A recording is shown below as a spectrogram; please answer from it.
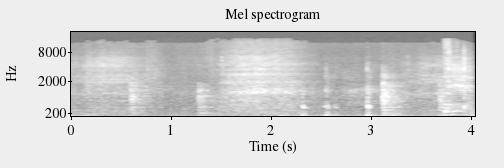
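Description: A person working through pull-ups on a power-rack bar: two rushes of air about a second long, one near the start and one around the middle, with small knocks and rubbing from hands on the bar and the rack.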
